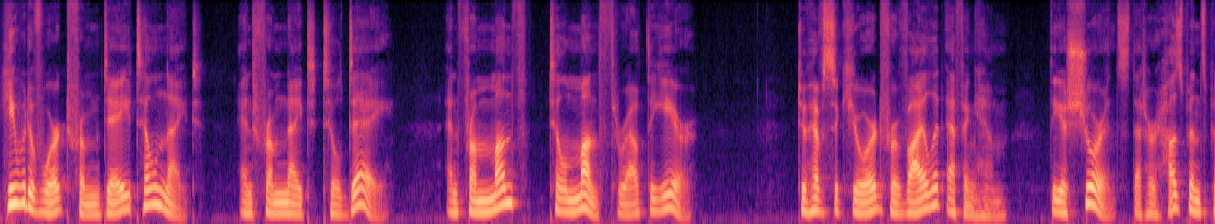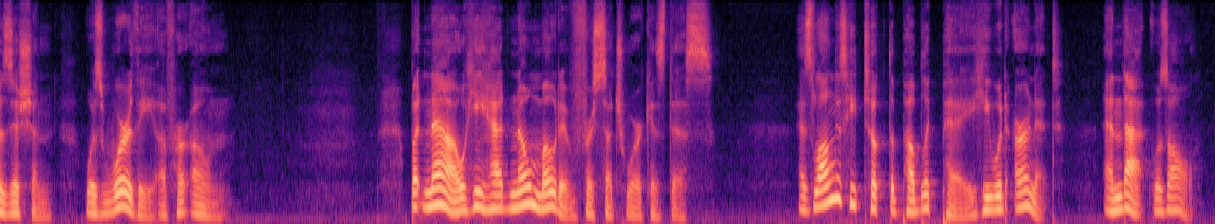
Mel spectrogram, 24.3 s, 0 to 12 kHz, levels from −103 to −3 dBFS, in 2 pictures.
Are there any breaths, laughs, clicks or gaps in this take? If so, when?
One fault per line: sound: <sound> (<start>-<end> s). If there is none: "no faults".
no faults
